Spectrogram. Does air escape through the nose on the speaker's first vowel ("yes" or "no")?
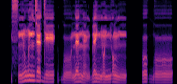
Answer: yes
